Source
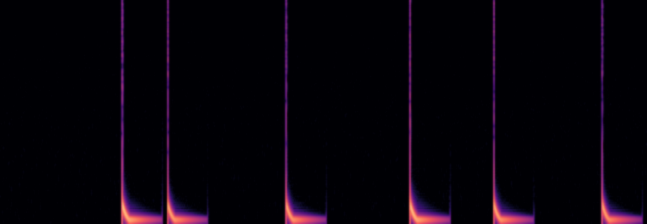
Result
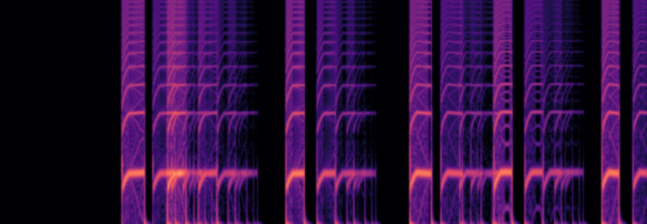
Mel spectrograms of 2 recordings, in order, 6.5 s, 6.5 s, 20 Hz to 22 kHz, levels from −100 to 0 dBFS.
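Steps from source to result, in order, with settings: band inversion scrambler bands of 1000 Hz; high shelf 8400 Hz +2.5 dB; notches 60/120/180 Hz; in parallel at -2 dB: limiter -16.5 dBFS, peak gain reduction 9.5 dB; on the sum: wow and flutter 24 cents; Schmitt trigger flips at -28.5 dBFS; on a send: bouncing-ball echo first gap 0.31 s, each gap 0.6×, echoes 5; on the sum: upward expander 2.5:1, over -35 dBFS; gain +1 dB

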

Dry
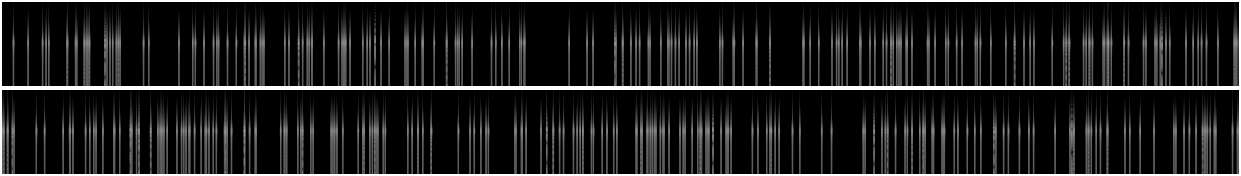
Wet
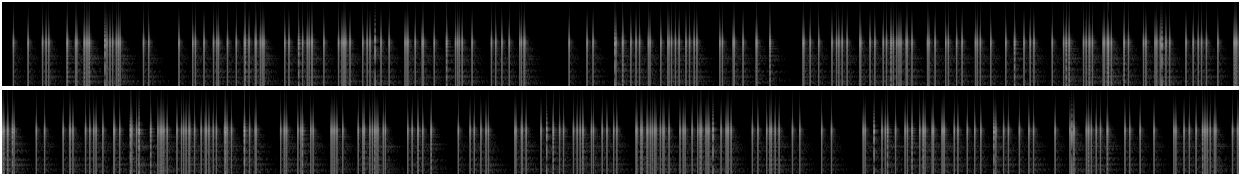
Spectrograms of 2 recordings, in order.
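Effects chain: reverb RT60 0.60 s, pre-delay 3 ms, DRR 14 dB

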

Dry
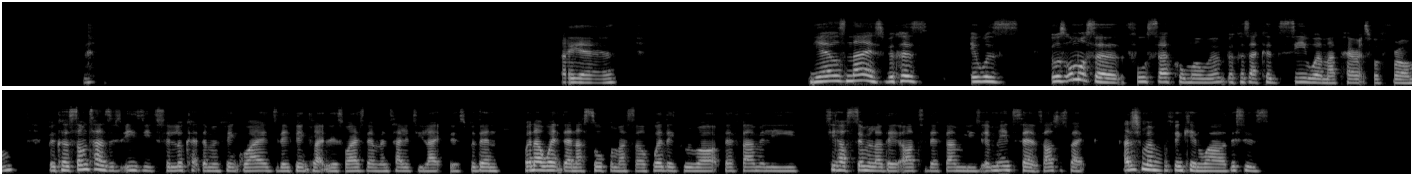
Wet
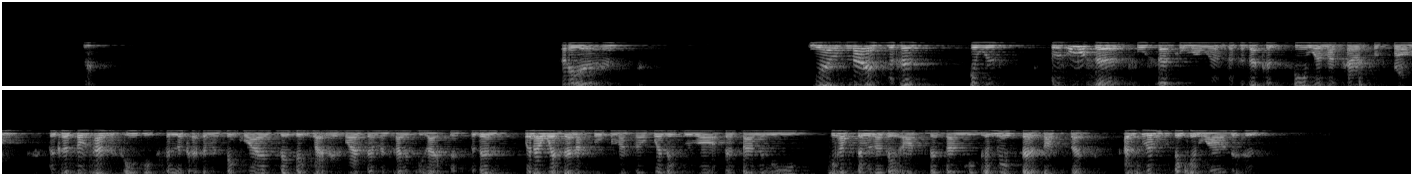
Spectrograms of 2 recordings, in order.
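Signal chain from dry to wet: inverted band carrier 2800 Hz; two-slope reverb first 0.71 s, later 2.6 s, from -27 dB, DRR 6.5 dB; gain +1.5 dB

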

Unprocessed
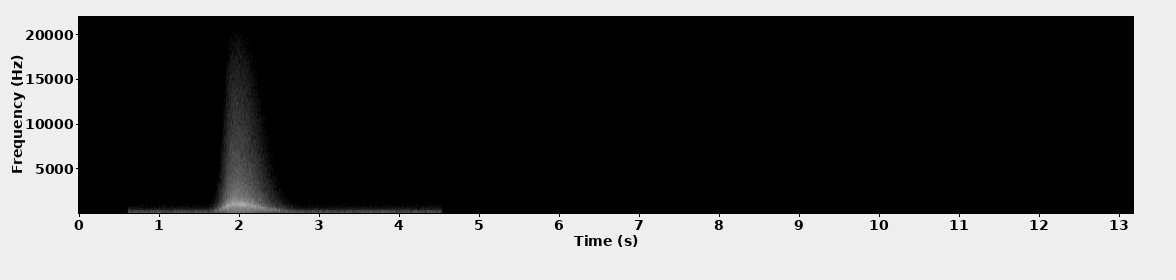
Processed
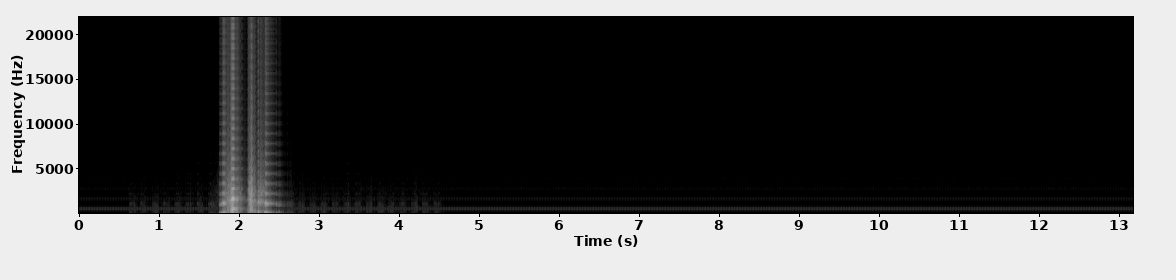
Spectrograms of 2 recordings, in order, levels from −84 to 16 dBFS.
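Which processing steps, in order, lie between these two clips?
LFO high-pass square 7.1 Hz 580–1900 Hz; 1.94–2.36 negative-ratio compressor -30 dBFS, ratio -0.5; reverb RT60 0.30 s, pre-delay 5 ms, DRR 2 dB; hum 50 Hz, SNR 33 dB; polarity switched at an audio rate 560 Hz

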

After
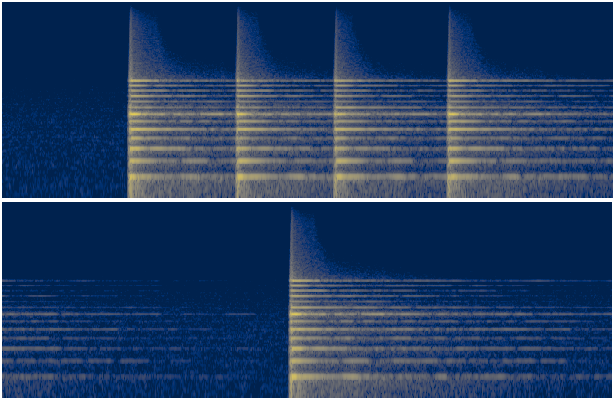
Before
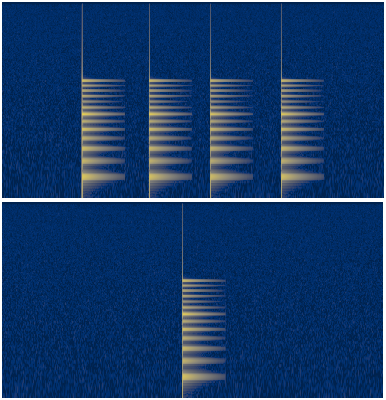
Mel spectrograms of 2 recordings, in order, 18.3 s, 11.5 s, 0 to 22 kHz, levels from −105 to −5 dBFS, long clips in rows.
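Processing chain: two-slope reverb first 0.49 s, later 4.6 s, from -17 dB, DRR 4.5 dB; plain phase-vocoder stretch 1.6×; low-pass opened by the level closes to 2600 Hz, open at -26.5 dBFS

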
